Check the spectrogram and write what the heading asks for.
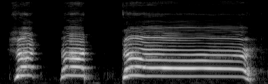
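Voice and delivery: drawn-out, high shout; shouting back. Acted. Bert repeating his order to friends, slow drawn-out shout. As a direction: stretch every word of the yell. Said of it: "shouting back".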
